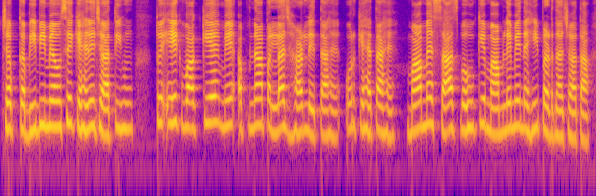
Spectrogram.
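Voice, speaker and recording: A woman's voice: fairly high pitch, fairly even intonation, normal speed, natural voice. A woman playing a wronged, pleading grandmother. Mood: hurt complaint. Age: older. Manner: plaintive, complaining, pleading. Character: aggrieved elderly grandmother, meek and tearful.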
